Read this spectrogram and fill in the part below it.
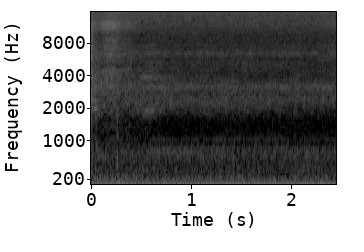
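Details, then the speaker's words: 2015 Nissan Altima 2.5 (P0014, P0300) after replacing the stuck valve timing solenoid: a low, smooth, steady idle, slightly high at first and settling down, with no stumble, shake or misfire; normal idle. "ok we want to start the car now as you can see the idols steady now who wants little little high but it's gonna is gonna drop in a steady"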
